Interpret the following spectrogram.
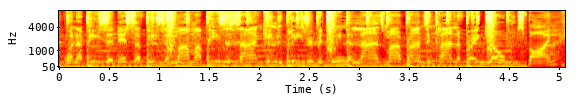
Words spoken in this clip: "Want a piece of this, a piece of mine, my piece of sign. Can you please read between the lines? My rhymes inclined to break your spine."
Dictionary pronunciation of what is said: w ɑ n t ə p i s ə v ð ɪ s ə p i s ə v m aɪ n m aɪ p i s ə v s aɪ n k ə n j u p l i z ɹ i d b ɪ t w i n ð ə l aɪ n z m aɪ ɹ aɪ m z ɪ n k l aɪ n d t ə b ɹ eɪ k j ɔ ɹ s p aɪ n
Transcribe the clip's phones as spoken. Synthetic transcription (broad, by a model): w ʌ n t ə p i s ə v ð ɪ s ə p i s ə v m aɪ m aɪ p i s ə v s aɪ n k ə n j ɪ p l i z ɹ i b ɪ t w i n ð ə l aɪ n z m aɪ ɹ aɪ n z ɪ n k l aɪ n t ə b ɹ eɪ k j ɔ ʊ s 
